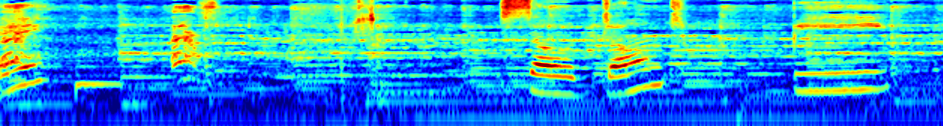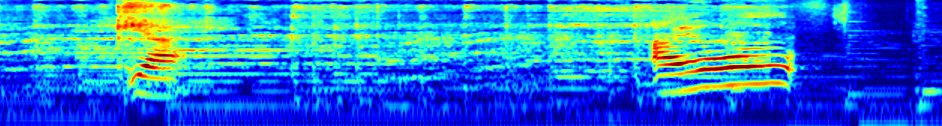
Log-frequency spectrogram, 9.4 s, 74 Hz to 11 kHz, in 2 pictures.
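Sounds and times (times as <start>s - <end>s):
video-game dog bark and yip: 0.8s - 1.2s
speech: 2.6s - 4.2s, 5.4s - 5.8s, 8.0s - 8.8s.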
